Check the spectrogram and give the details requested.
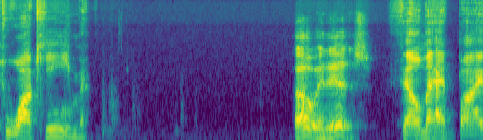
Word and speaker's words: Joachim: just won best female lead at cannes it's pronounced joakim oh it is thelma by joakim trier trier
